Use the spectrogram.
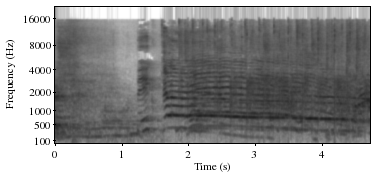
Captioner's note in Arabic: الجميع يهتفون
